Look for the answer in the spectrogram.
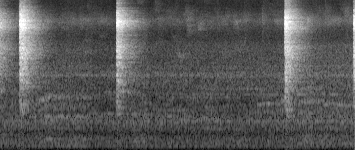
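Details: Four sharp, bright clicks or snaps at uneven intervals over a quiet low room hum, with no animal voice present.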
